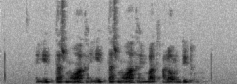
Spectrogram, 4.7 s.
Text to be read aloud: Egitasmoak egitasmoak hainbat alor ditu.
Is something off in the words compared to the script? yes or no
no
